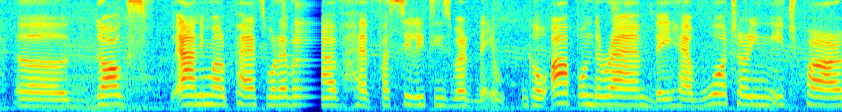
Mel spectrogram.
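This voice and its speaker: With music in the background, a woman with a Romanian accent speaks at a fairly slow pace in fairly even intonation. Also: fairly high pitch for a woman. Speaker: vlogger. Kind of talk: live stream chat. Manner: halting.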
